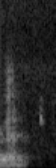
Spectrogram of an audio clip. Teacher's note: If you say mirror, you stress the first syllable, right?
